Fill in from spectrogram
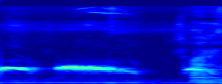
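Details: Caged spotted dove in a jungle fowl breeding enclosure, its voice described as good and loud. Two smooth, hollow coo notes sound, then a man starts speaking over a low background hum.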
